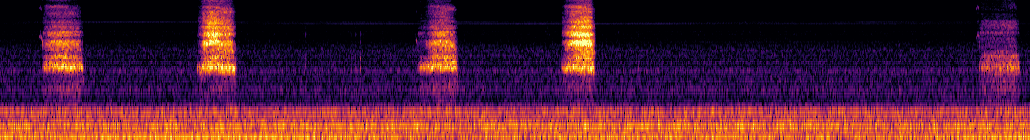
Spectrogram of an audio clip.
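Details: Barn owl chicks begging while being fed by their mother in a wild Florida nest box repeat short harsh hissing screeches, five in about ten seconds at irregular intervals, over a low continuous hum.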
